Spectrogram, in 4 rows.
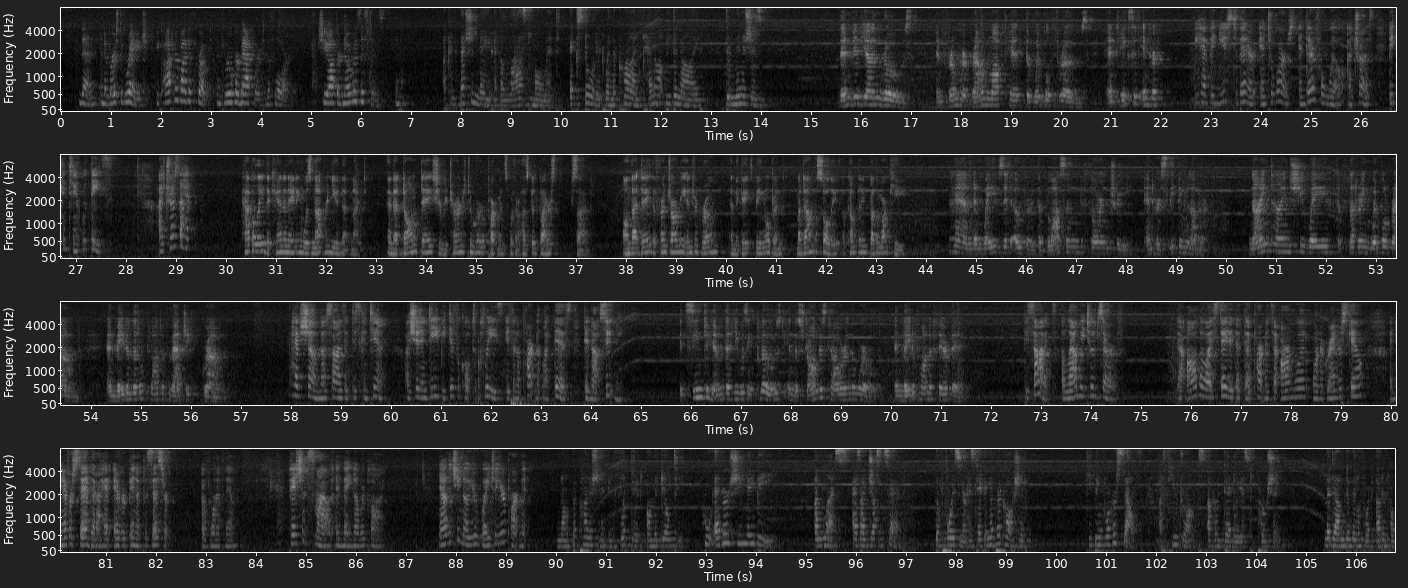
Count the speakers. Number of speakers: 5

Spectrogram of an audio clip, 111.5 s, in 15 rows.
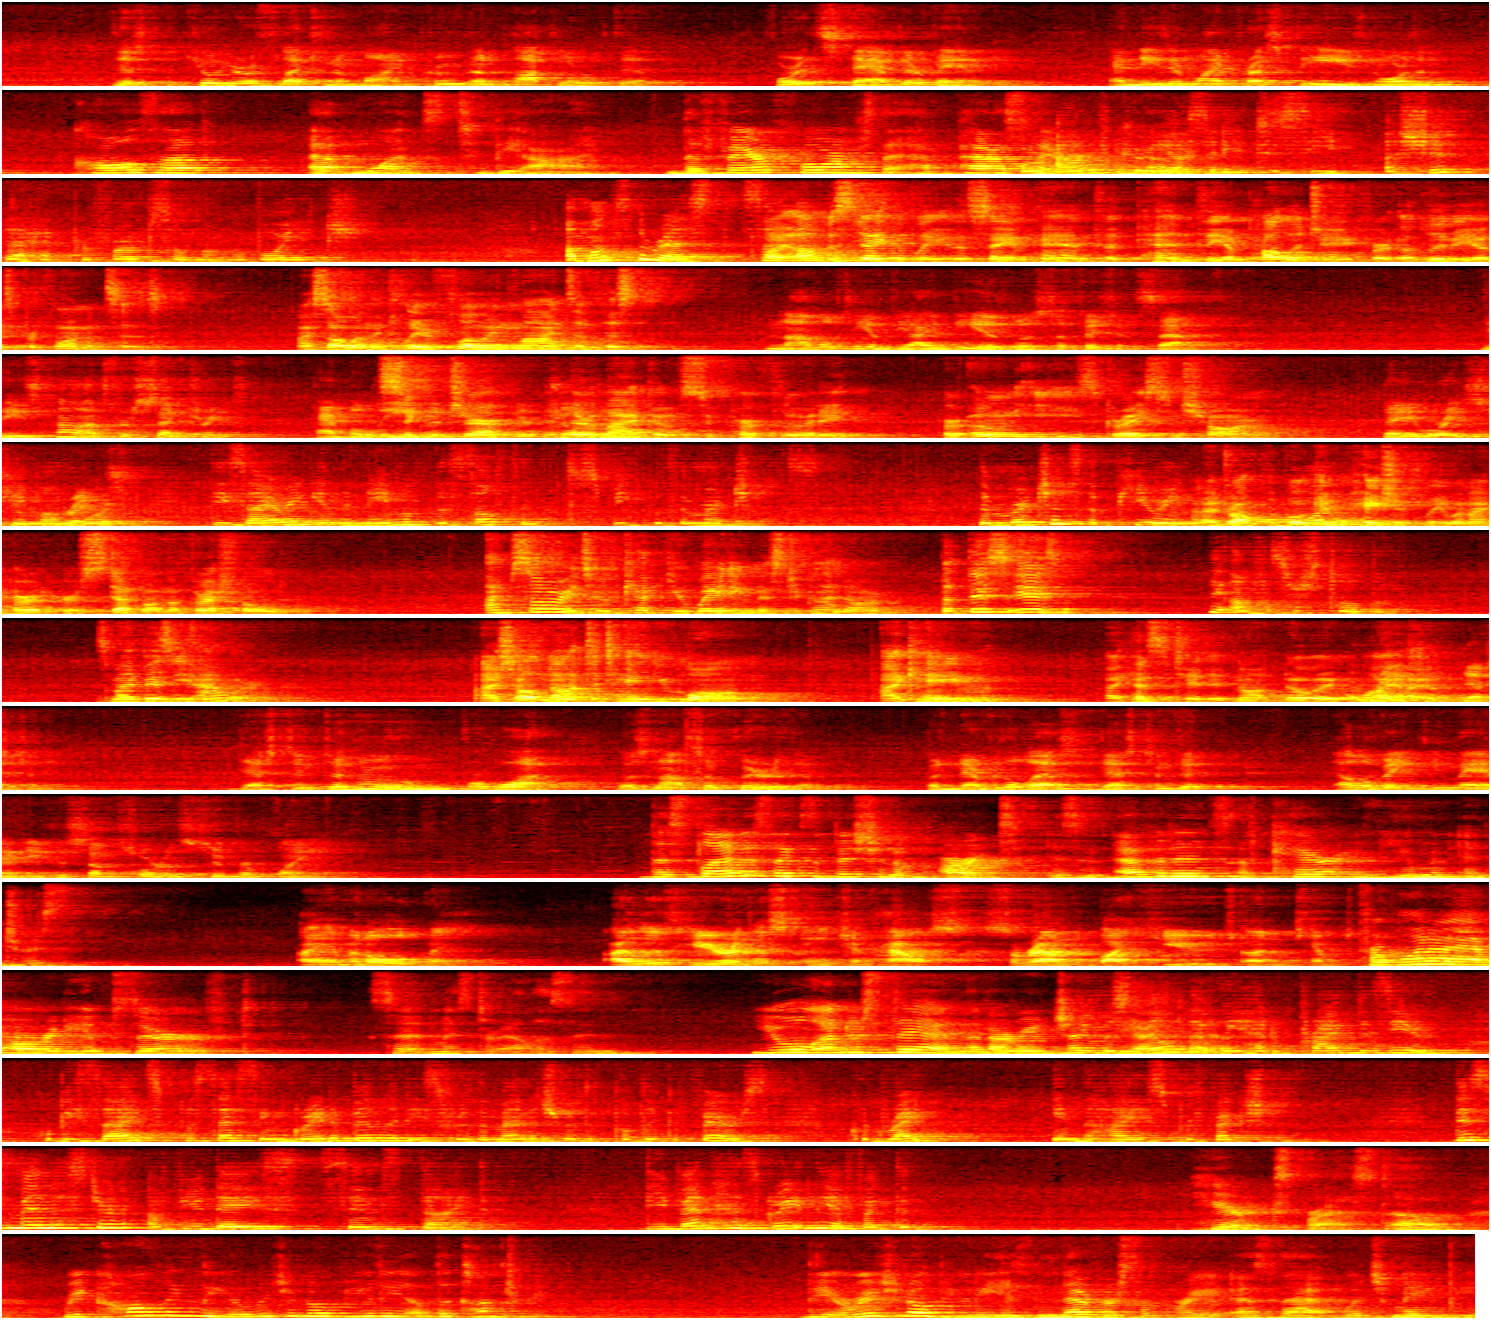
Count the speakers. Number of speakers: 4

